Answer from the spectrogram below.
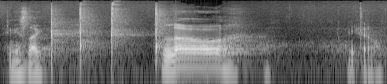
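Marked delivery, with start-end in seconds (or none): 1.6-2.4 higher, drawn-out hello to someone unresponsive; acted hail, trying to get noticed; calling for attention.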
